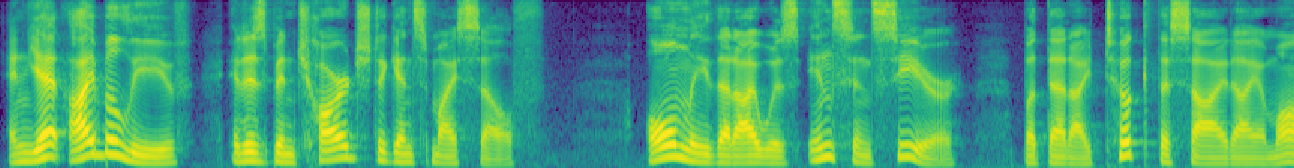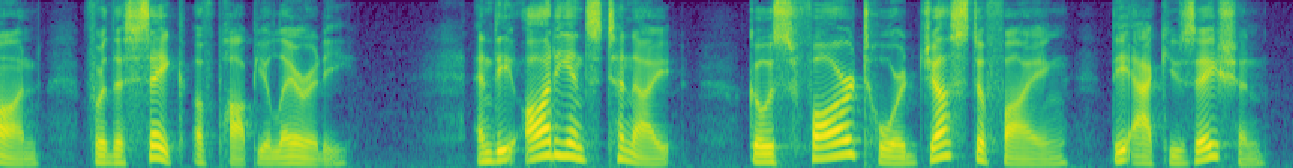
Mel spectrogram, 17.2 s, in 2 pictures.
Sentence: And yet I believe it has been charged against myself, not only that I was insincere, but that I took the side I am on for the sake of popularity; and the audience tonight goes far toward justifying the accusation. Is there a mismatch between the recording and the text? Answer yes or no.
yes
